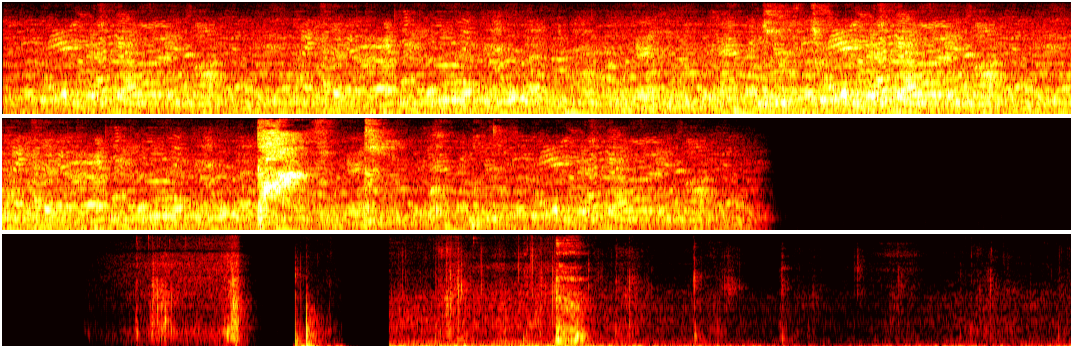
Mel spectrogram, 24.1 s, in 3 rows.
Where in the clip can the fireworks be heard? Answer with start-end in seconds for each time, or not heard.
not heard.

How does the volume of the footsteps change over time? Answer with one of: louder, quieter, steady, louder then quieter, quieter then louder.
quieter.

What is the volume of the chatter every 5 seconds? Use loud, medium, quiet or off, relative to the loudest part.
loud, loud, medium, off, off.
